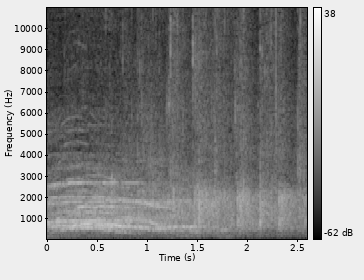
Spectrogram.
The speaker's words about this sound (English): Well, Jake and his team clapped a lot more than you just did.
